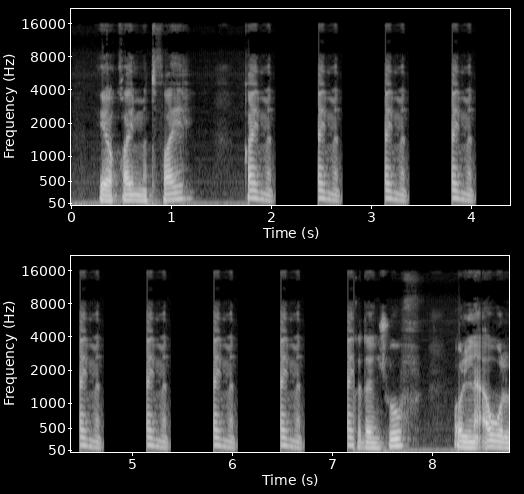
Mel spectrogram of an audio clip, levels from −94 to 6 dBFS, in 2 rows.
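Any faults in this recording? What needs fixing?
Stutter with silent gaps from 2.04 to 7.21 s. A 233 ms burst repeats seven times, each followed by about 436 ms of digital silence. This is likely a stalled stream replaying its last fragment. Buffer enough audio ahead of playback so stalls never empty the output.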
